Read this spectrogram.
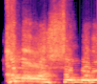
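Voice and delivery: booming preacher shout; loud preacher voice. Shown as a demonstration. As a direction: call out to the crowd. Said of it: "I'm wrestling with being so loud".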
